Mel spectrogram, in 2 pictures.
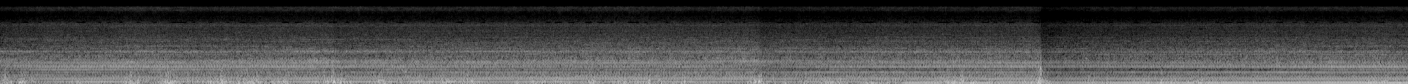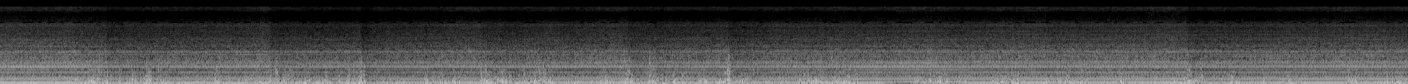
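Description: A 40 hp outboard motor running steadily with the boat under way, its even engine note mixed with the rush of water from the wake.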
